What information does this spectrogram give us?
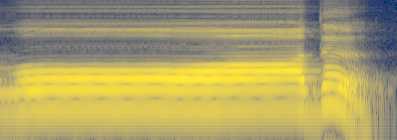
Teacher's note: ज़ुबान की बाईं साइड या ज़ुबान की दाईं साइड जो ऊपर के दाढ़ों को लगती है, जब वो जड़ों को लगे तो पढ़ा जाएगा ज़ाद। दाएं तरफ से आसानी से लग जाता है, बाईं से थोड़ा मुश्किल लगता है, और दोनों तरफ तो मुश्किल ही होता है, लेकिन जहां आसानी से अदा हो रहा हो कोशिश ये करनी है।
